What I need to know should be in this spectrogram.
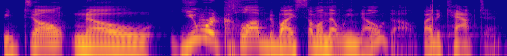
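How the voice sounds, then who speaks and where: A young man streaming a mystery game and puzzling over clues out loud. His pitch moves a lot as he talks. He jumps between thoughts, swears, and stops to greet viewers. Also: big pitch swings, measured pace. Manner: thinking aloud, scattered, swearing, greeting chat. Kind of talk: casual gameplay commentary.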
